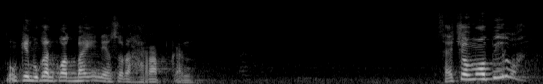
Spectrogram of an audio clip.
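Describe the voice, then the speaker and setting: A male pastor preaching a sermon, talking straight to the congregation and calling for their replies, swinging from near-shouts down to quiet, low passages. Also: huge pitch swings, normal speed, vocal fry, breathy edge. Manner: emphatic preaching, rising to near-shouts, then dropping quiet; addresses congregation directly, asks for replies.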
